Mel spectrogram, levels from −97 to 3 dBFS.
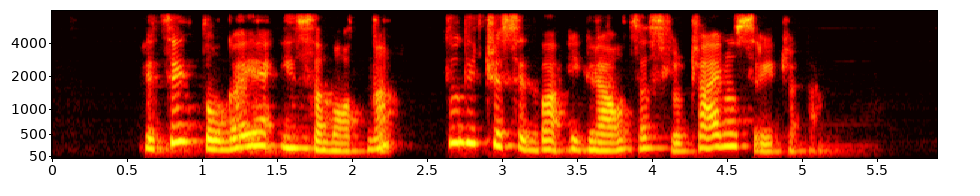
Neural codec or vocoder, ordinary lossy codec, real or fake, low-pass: vocoder, 22.05 kHz, 80 mel bands, HiFi-GAN; none; fake; 7.2 kHz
